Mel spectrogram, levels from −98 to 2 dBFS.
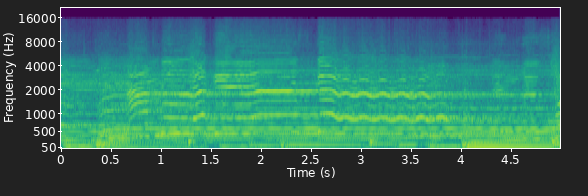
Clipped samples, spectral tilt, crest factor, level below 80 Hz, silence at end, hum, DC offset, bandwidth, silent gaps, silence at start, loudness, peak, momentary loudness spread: under 0.1%; -5 dB/octave; 12 dB; -28 dBFS; 0 s; none; 0.2%; 15.5 kHz; none; 0 s; -14 LUFS; -2 dBFS; 4 LU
